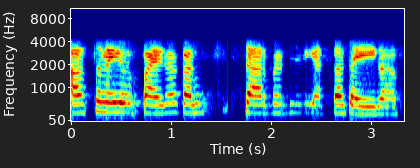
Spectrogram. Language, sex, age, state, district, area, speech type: Urdu, female, 18-30, Uttar Pradesh, Gautam Buddha Nagar, rural, conversation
